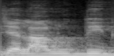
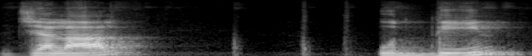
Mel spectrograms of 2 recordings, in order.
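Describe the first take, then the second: First: The name is run together as one word. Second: The name is split into two separate words. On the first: The speaker calls it wrong. "सीधे जलालुद्दीन कह देते हैं" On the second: The speaker calls it right. "असल उच्चारण जो होता है वह होता है आपका इस प्रकार का होगा"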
